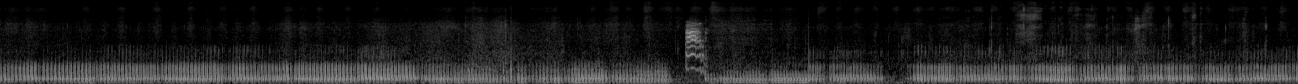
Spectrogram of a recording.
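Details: Kitten purring up close, with grooming sounds: a steady low pulsing rumble that runs unbroken for most of the stretch, cut by one sharp click midway and a short dip a little later before the purr resumes.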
